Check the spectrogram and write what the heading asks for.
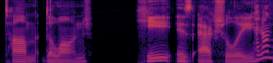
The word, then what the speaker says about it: DeLonge: pronounced. I was right. It is DeLonge.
